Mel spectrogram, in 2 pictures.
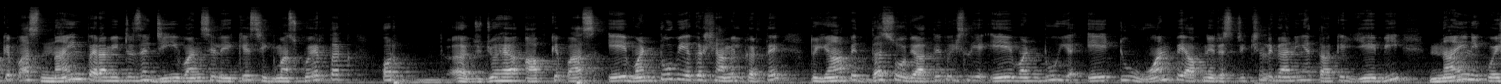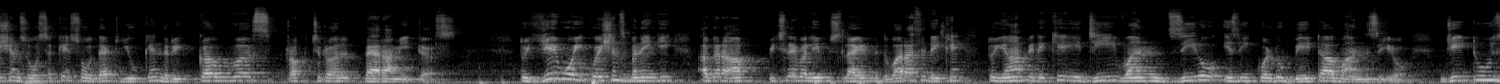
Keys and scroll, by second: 19.8 Right, 23.2 Left, 23.6 Left.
